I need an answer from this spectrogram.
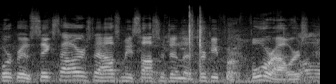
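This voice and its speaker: Over loud background noise, a speaker with an American accent talks at a fairly quick pace with fairly even intonation. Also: man. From eastern North Carolina. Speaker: pitmaster. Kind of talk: explanatory tour. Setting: outdoors. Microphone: camera far.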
